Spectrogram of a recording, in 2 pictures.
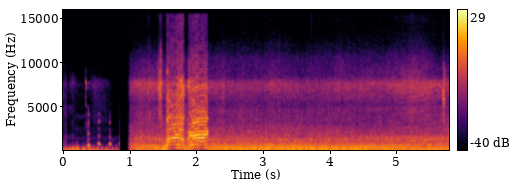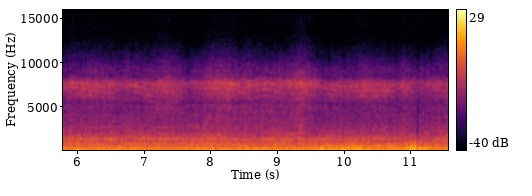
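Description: A motorboat engine drones at speed.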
